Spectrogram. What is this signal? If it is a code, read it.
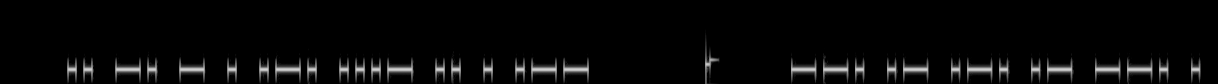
Morse code, heard as a keyed tone, about 15 wpm, 700 Hz. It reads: INTERVIEW GARAGE
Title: Sentences from Top 1600 Words - New Word Drill Alt - 15wpm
